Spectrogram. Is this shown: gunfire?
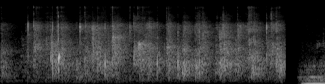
no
